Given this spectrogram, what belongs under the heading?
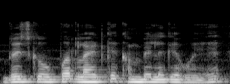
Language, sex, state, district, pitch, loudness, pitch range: Hindi, male, Telangana, Hyderabad, 115 Hz, -13 LUFS, 115-120 Hz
